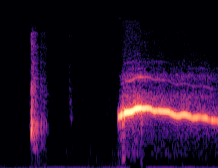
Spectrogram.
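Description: A person whistles one long, clear, sustained note that lifts slightly at first, then glides slowly downward, preceded by a brief, faint breathy puff and a short silence.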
